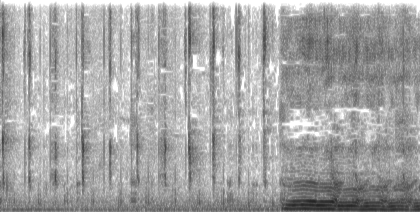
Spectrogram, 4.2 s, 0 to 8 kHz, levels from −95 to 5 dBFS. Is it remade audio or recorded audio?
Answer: recorded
